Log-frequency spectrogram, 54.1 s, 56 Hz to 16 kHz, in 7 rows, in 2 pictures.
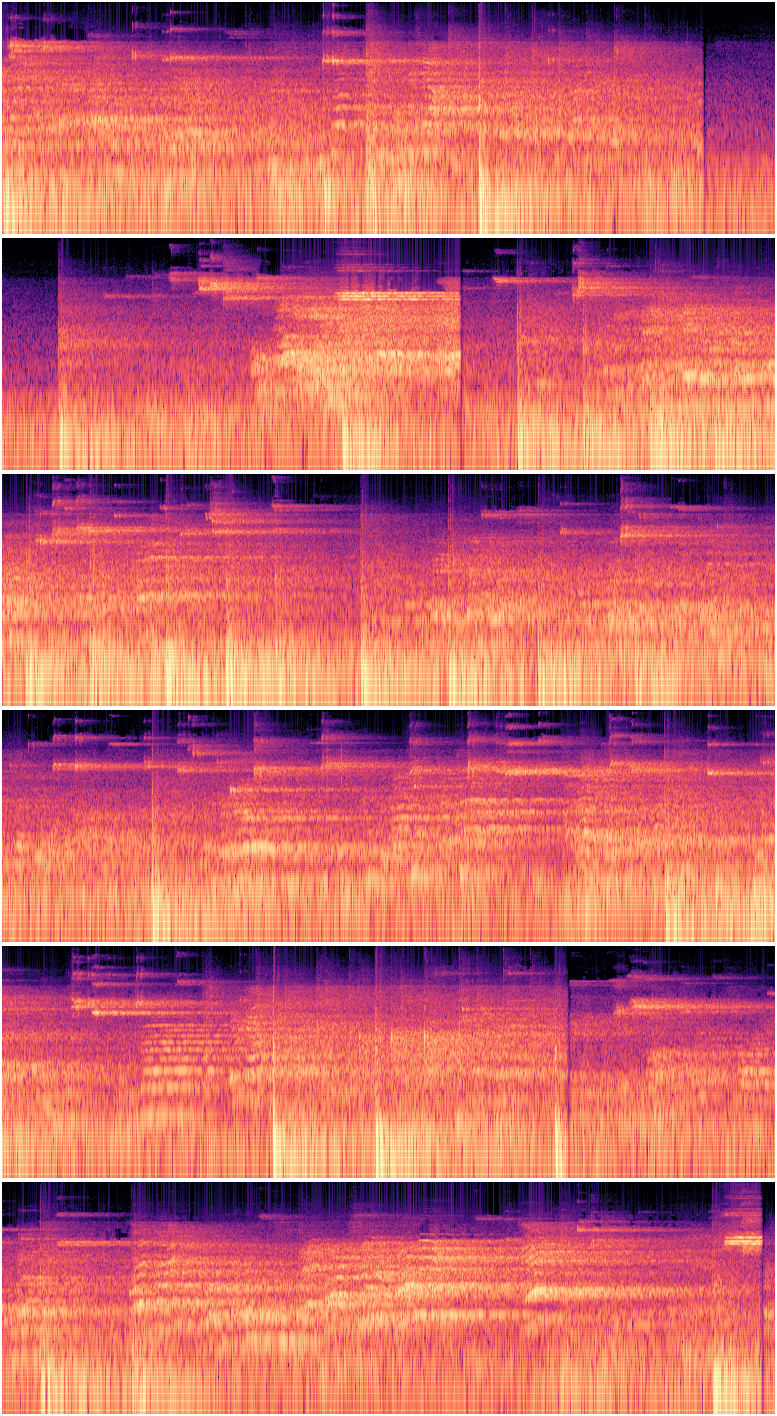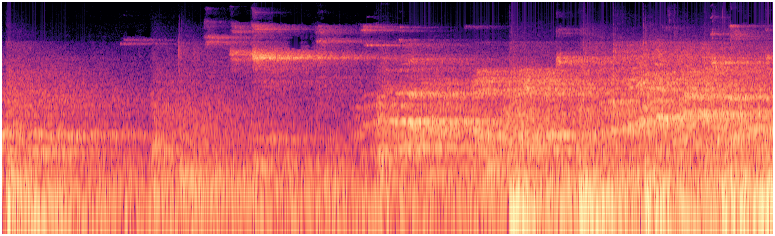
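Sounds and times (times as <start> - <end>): sneaker squeaks: 0.0 - 6.3, 8.3 - 19.2, 19.9 - 33.8, 34.6 - 40.3, 42.8 - 46.5, 47.6 - 50.8, 51.4 - 54.0.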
